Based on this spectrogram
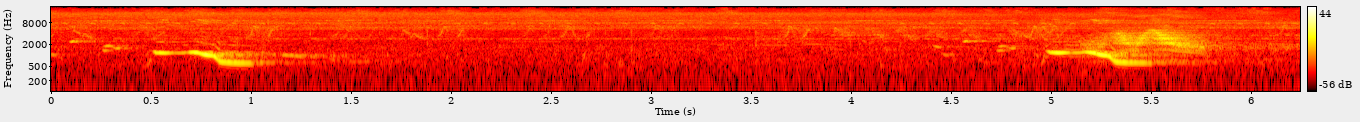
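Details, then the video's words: Western Black-headed Oriole (Oriolus brachyrynchus) giving two liquid whistled phrases several seconds apart, each a brief high note followed by a falling, slurred whistle, over faint background bird chatter and light rustling. "Western Black-headed Oriole (Oriolus brachyrynchus)"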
